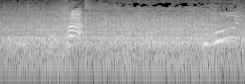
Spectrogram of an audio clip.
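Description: Steady background noise with a faint constant hum, and one short high-pitched vocal cry a little under a second in.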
